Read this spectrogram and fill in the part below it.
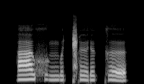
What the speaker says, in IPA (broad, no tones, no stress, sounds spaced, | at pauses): a xʷ ə ŋʷ e ǁ ø ɾ ø k ə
